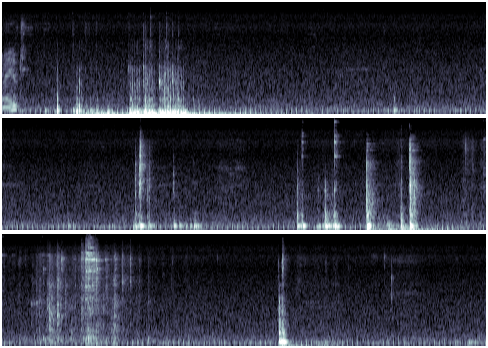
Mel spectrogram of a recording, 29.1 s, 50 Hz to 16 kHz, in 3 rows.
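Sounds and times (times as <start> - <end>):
short rattle: 1.6 - 6.4, 17.1 - 21.7
metal parts and tools clinking: 18.9 - 21.9.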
